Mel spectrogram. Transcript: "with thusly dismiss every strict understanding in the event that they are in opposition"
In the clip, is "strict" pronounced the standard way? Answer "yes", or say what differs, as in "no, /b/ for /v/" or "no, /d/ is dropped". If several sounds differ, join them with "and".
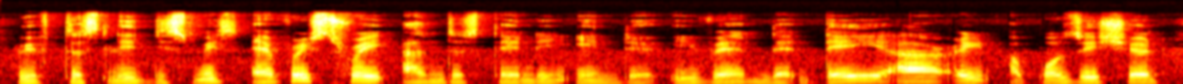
no, /k/ is dropped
